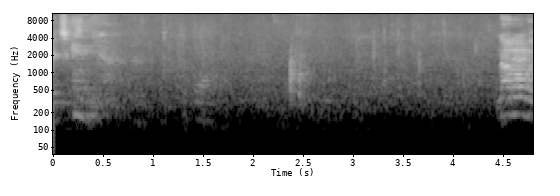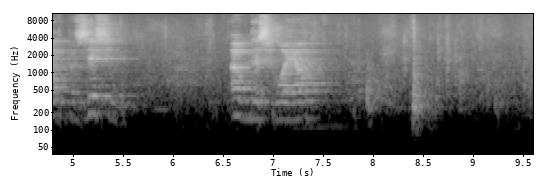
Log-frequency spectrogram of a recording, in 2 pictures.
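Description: A man speaks through loudspeakers in a large echoing hall, in short bursts with pauses.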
